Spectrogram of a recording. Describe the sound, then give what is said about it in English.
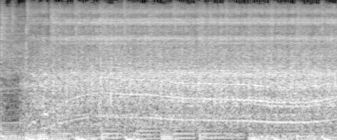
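A power drill whines steadily as it drills through wood, its motor tone sliding slightly as it bites into the wood, with a grinding rumble underneath and no one talking. “Look, first I'll drill through wood.”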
